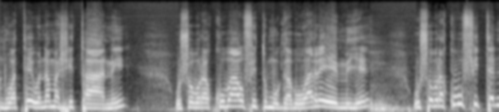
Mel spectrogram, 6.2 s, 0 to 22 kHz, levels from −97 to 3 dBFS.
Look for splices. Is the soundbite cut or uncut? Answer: uncut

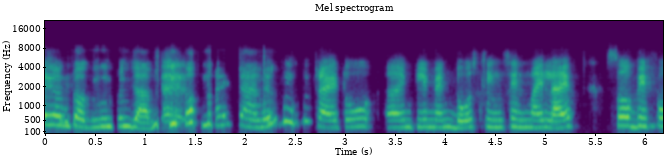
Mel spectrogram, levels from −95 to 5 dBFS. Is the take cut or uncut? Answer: cut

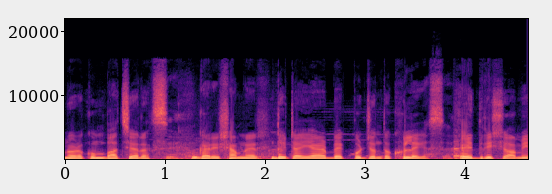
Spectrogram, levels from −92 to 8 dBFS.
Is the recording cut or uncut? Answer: cut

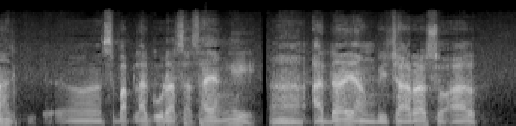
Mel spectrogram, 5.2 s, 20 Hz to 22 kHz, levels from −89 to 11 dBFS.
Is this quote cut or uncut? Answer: cut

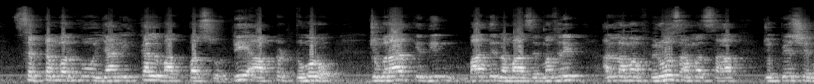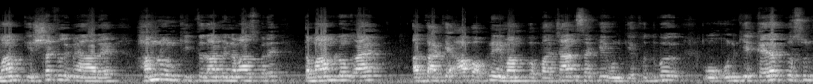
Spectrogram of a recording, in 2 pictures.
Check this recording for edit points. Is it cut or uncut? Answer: uncut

